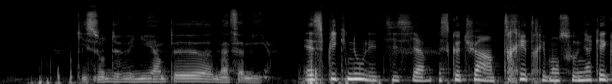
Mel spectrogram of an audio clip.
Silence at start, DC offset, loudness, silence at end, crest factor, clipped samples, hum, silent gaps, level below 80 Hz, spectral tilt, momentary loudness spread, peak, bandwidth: 0.4 s; under 0.1%; -27 LUFS; 0 s; 20 dB; under 0.1%; none; none; -48 dBFS; -5.5 dB/octave; 17 LU; -8 dBFS; 13.5 kHz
